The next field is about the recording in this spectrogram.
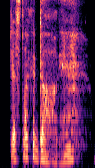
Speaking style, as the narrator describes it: Rook snorted

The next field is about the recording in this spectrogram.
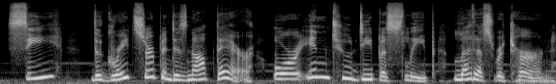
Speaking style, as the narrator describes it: His voice shook as he insisted

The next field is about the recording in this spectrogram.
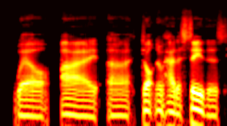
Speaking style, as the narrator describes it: he stammered

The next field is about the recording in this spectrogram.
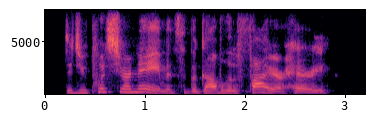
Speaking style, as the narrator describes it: He asked calmly

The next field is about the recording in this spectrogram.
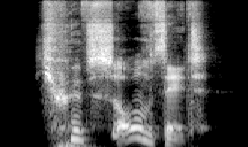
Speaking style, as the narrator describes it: I cried

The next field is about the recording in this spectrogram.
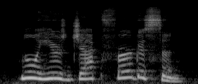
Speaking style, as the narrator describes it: exclaimed Malcolm

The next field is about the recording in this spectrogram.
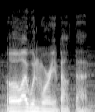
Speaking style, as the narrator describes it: he said, chuckling to himself

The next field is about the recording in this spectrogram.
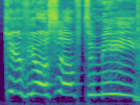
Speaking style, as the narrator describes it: her giant body turns to you, and she screams

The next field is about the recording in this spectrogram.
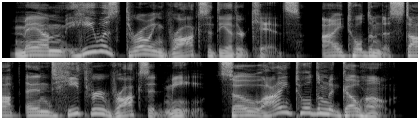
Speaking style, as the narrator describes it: I calmly responded

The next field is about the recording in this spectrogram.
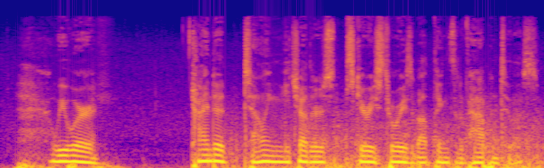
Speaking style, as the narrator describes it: Jeff said quietly

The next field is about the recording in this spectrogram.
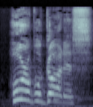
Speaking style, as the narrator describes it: bellowed

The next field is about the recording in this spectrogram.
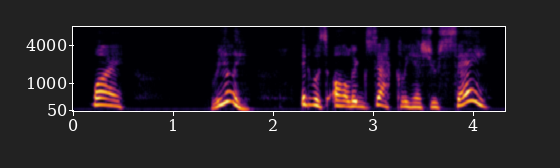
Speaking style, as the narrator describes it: cried Madame de Chevreuse

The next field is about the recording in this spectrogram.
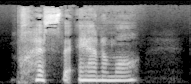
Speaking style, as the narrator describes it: said the girl, laughing

